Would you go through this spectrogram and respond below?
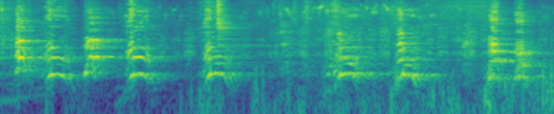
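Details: Unmanageable German Shepherd in a training session, barking repeatedly: about eight sharp, harmonic barks in quick succession, some doubled, over a low rumble of background noise.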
